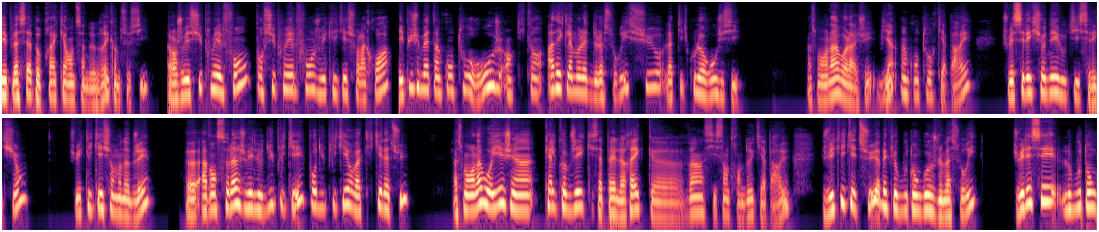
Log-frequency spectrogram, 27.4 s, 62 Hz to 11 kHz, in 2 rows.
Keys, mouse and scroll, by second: 4.4 click, 8.7 middle click, 13.7 click, 18.5 click, 24.3-27.3 drag.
